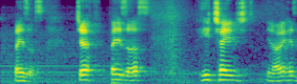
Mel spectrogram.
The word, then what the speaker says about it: Bezos: Bezos.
